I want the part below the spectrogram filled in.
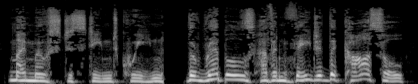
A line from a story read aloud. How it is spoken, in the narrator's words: said in a panicked voice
